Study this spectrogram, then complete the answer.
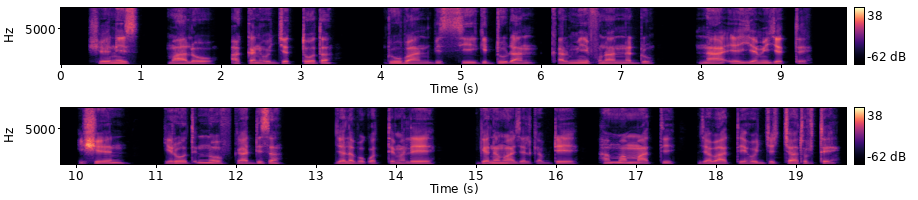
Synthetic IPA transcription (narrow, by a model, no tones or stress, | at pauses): ɪʃeːniːs | maːlo̞ː | ʔɐkːɐnɪhɔd͡ʒːɛt̪ːo̞ːt̪ɐ | d̪uːbaːnbɪsːiːɡɪd̪ːuːᶑaːŋ | kʼɐɾmiːfʊnaːnːɐᶑʊ | naːʔe̞ːjːɐmid͡ʒɛt̪ːɛ | ʔɪʃeːn | jɛɾo̞ːt̪ʼɪnːo̞ːfɡaːd̪ːɪsɐ | d͡ʒɐlɐbɔkʼɔt̪ːɛmɐle̞ː | ɡɐnɐmaːd͡ʒɐlkʼɐb̚d̪e̞ː | hɐmːɐːmːaːt̪ːɪ | d͡ʒɐβaːt̪ːeːhɔd͡ʒːɛt͡ʃːaːt̪ʊɾt̪ɛ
